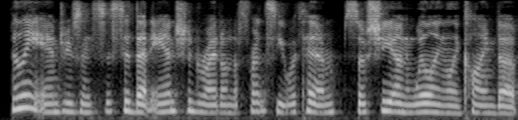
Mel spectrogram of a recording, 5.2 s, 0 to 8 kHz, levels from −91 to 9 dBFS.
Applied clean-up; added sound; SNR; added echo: neural mask model DeepFilterNet 3.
